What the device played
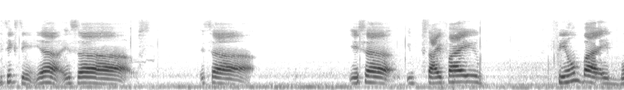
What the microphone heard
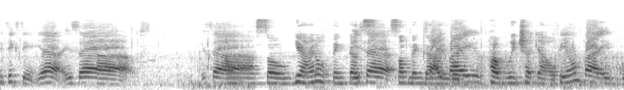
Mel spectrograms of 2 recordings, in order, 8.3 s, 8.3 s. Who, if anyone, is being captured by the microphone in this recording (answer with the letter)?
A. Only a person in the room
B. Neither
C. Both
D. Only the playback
C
